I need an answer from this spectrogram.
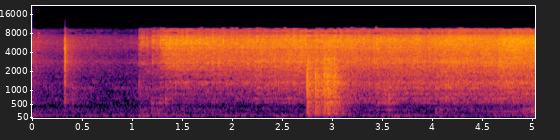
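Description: Chopped tomatoes hitting hot oil and onions in an aluminium kadai, which sets off a sudden, steady sizzle about a second in. A steel ladle scrapes and stirs through the pan, loudest about three seconds in.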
